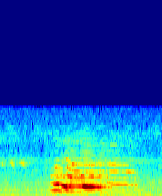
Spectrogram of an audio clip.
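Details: A house cat asks for breakfast with one clear, drawn-out meow that swells and then fades, over quiet indoor background.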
